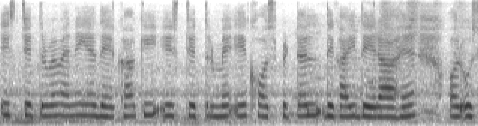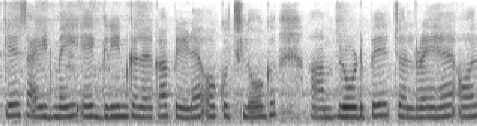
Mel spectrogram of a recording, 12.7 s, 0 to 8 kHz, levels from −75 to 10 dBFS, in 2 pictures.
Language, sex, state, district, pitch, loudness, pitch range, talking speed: Hindi, female, Delhi, New Delhi, 245 Hz, -17 LUFS, 235-255 Hz, 165 wpm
